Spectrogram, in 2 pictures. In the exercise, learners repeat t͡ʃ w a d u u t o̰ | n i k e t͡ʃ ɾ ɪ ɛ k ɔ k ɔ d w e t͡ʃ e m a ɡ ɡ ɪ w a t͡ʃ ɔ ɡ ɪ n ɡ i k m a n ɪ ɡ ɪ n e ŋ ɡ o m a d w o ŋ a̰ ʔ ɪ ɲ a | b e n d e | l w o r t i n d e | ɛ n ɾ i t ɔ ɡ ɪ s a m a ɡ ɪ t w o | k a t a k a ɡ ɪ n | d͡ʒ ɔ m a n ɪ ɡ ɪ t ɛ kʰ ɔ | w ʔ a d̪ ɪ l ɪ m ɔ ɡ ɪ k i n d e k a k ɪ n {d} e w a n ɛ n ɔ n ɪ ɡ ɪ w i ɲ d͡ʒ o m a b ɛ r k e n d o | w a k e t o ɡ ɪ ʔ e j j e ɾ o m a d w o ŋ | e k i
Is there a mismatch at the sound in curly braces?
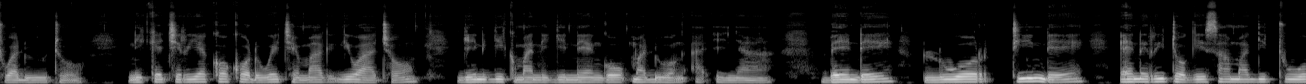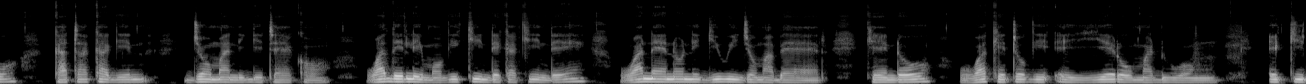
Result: no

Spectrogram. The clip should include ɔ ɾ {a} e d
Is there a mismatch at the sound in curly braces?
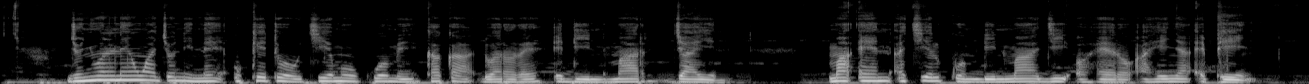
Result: yes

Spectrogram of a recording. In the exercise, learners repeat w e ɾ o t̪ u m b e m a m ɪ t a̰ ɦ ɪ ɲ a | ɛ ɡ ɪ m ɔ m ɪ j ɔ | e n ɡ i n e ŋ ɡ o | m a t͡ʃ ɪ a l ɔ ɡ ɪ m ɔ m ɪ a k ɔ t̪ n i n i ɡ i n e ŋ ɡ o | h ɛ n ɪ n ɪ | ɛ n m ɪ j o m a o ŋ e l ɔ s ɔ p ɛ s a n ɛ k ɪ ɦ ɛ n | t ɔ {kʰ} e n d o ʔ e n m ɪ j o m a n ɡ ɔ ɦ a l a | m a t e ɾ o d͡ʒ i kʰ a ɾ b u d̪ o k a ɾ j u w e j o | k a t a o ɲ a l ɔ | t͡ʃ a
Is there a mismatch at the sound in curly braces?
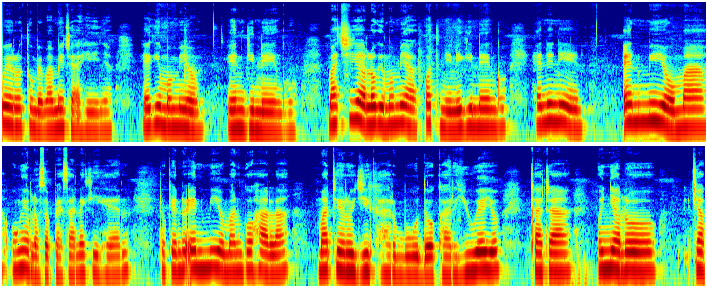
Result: yes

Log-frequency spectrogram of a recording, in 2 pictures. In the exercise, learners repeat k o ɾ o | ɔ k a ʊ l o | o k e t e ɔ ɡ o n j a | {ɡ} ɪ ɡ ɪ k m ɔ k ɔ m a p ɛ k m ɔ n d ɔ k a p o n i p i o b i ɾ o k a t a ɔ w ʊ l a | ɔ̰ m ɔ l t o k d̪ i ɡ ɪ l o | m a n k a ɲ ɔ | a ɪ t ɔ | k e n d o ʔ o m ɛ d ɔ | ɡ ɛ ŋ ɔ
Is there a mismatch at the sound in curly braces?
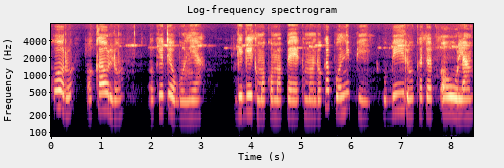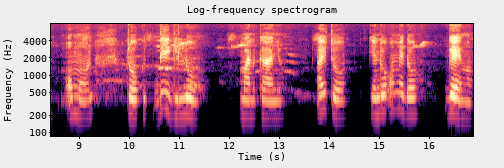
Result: no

